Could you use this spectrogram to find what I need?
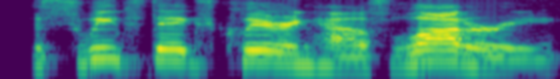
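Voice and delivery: plain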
